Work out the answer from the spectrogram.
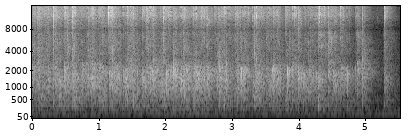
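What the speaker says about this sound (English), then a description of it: "Let's give her a big round of applause." An audience at a George Floyd forum breaks into sustained, dense applause, loud and steady across the room before it thins and fades at the end.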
